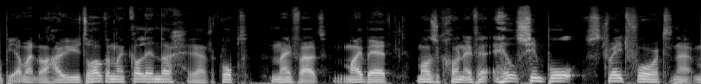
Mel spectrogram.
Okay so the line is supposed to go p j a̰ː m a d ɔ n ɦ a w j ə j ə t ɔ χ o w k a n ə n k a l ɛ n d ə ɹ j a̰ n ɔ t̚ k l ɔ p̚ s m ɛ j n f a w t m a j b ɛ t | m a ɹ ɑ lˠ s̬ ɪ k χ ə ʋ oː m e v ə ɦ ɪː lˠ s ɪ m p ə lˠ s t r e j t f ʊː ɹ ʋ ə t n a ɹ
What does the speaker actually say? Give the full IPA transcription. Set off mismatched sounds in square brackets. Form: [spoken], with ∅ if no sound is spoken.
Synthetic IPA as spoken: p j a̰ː m a d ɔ n ɦ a w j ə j ə t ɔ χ o w k a n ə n k a l ɛ n d ə ɹ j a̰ [d] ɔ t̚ k l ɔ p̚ [t] m ɛ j n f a w t m a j b ɛ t | m a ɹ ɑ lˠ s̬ ɪ k χ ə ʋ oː [n] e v ə ɦ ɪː lˠ s ɪ m p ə lˠ s t r e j t f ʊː ɹ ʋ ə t n a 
